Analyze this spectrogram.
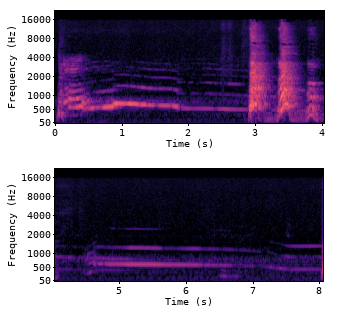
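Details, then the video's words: A Corgi joins in with howling wolves on a TV documentary. Sustained, gliding howls slowly fall in pitch, interrupted midway by three loud, harsh bursts, then one long howl drifting downward. "Corgi howls along with wolves on documentary"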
